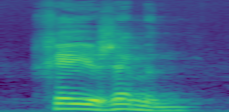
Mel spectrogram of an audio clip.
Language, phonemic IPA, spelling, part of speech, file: Dutch, /ɣeː.ɛsˈɛ.mə(n)/, gsm'en, verb, Nl-gsm'en.ogg
- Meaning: to call or message on a cellphone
